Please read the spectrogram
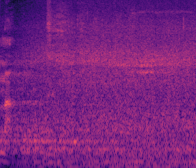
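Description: Steady, loud rushing noise with a faint low hum beneath it.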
